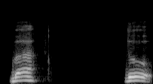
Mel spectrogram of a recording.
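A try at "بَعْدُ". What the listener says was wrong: பஹ் அல்ல, பா. ஐன் வரணும். பா. பா. பா. ஐன் உச்சரிவாங்க. பா. து. லு அல்ல, து. து. இங்கதான் து சவுண்ட் வரணும். து. பா. து. பஹ் அல்ல, பஹ் அல்ல, பா.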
